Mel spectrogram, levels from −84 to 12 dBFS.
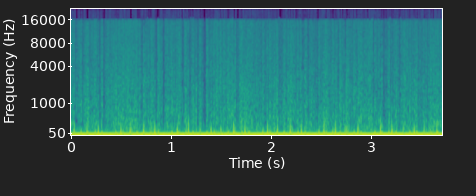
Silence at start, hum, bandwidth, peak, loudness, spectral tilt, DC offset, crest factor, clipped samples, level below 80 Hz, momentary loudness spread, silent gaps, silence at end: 0 s; none; 16.5 kHz; 0 dBFS; -14 LUFS; -4 dB/octave; under 0.1%; 2 dB; 8%; -8 dBFS; 1 LU; none; 0 s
